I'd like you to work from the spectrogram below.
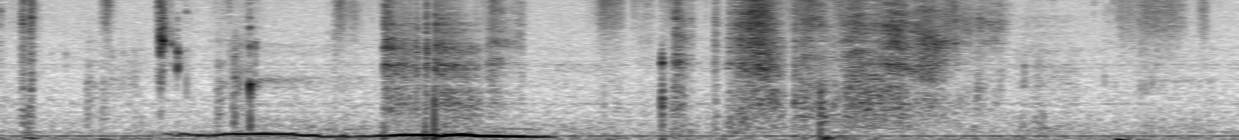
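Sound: paper pages being turned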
